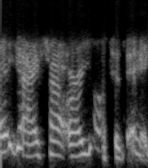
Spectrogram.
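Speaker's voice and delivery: voice full of joy. A radio caller greeting the hosts on air, with a joyful voice. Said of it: "listen to the joy in that voice".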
